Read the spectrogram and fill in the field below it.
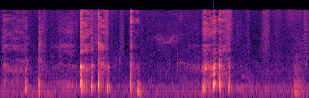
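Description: A child gives about a dozen short, sharp coughs in two or three quick clusters with brief pauses between them, a coughing fit.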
